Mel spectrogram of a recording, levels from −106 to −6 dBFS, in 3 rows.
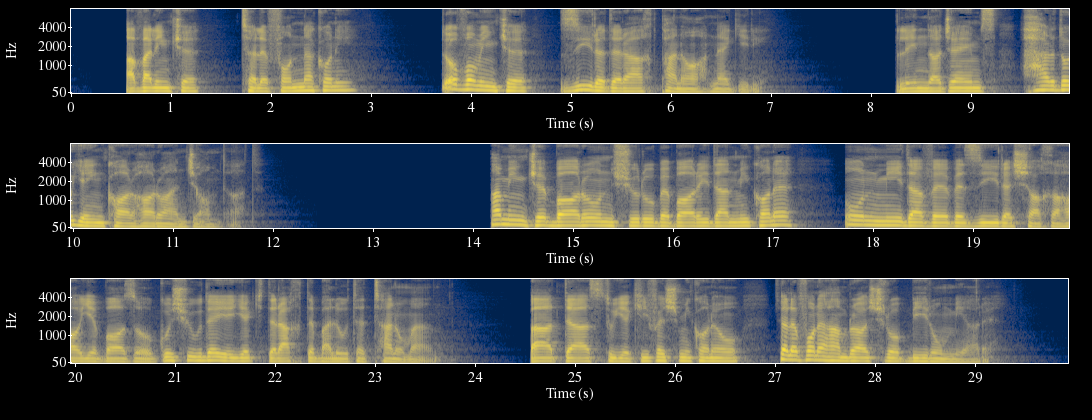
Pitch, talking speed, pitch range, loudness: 110 Hz, 100 wpm, 100-125 Hz, -20 LUFS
